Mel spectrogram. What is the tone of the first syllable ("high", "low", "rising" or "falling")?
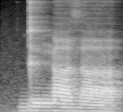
low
